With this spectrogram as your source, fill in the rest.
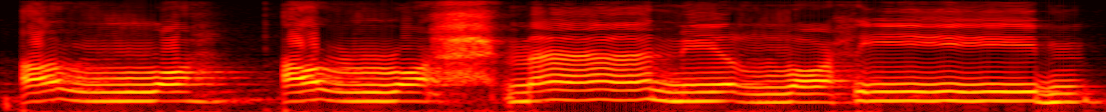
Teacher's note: দেখেন এখানে প্রথম র এর আগে আমরা হামজার মধ্যে জবর পড়ছি, তো জবর হলে এখানে র দুইটা আছে, এই র উভয়টা মোটা হবে, পুর করে পড়তে হবে। · দেখেন প্রথম র পাতলা, দ্বিতীয় র মোটা।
